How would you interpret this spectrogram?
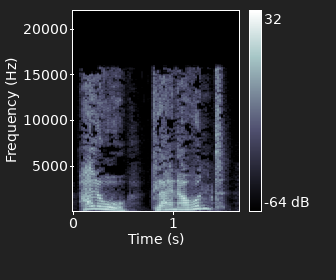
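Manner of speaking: high bright calling hello; cheerful greeting. Acted. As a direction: call out a happy hello.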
